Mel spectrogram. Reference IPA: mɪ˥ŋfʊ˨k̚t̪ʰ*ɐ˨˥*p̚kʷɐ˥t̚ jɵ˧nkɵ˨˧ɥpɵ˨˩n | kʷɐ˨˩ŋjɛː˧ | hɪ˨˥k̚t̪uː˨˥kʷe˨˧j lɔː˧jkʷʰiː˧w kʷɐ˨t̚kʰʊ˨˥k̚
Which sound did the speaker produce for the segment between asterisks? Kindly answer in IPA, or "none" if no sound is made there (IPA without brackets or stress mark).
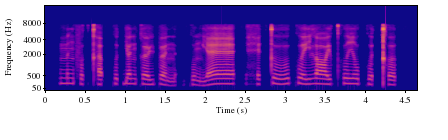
ɐ˧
